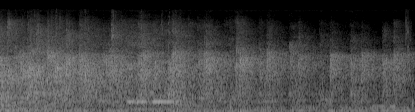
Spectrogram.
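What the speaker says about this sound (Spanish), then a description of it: "Dale ese aplauso fuerte al Señor." A church congregation applauding, a steady wash of many hands clapping together that carries on without a break for the whole stretch, moderately loud and slightly distant.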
